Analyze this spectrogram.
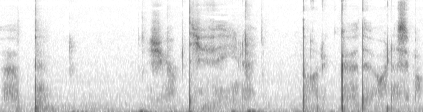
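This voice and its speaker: Hushed and casual, a person whispers ASMR commentary over a video game, breathy and thinking aloud, speaking a little slowly.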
